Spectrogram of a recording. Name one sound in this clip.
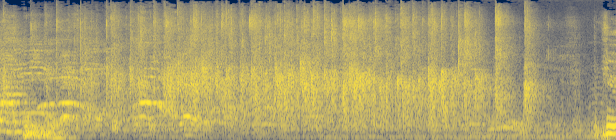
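A congregation claps and cheers.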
